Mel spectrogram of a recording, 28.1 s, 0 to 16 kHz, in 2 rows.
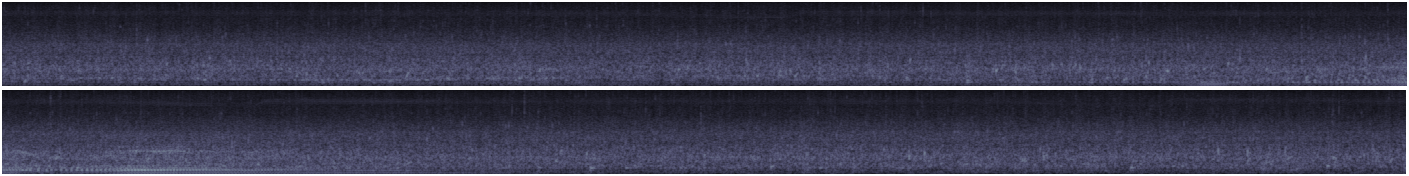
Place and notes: Irrigation waterway, The sound of water, Very hot weather
Zoom H2n MS+ XY
Taitung County, Taiwan, 7 September 2014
